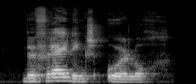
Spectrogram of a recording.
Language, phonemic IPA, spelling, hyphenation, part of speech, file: Dutch, /bəˈvrɛi̯.dɪŋsˌoːr.lɔx/, bevrijdingsoorlog, be‧vrij‧dings‧oor‧log, noun, Nl-bevrijdingsoorlog.ogg
- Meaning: war of liberation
